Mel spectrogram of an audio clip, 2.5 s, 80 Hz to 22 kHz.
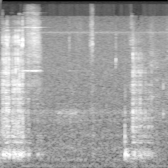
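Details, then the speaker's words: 1970s Sony TC-238 8-track recorder, drive belt missing, motor turned by hand: two short gritty, rasping rubs instead of a smooth spin; very noisy, rough dry motor bearings, owner fears it may not be salvageable. "Very noisy. Uh-oh. We might not be able to do anything with this. You hear those bearings."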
